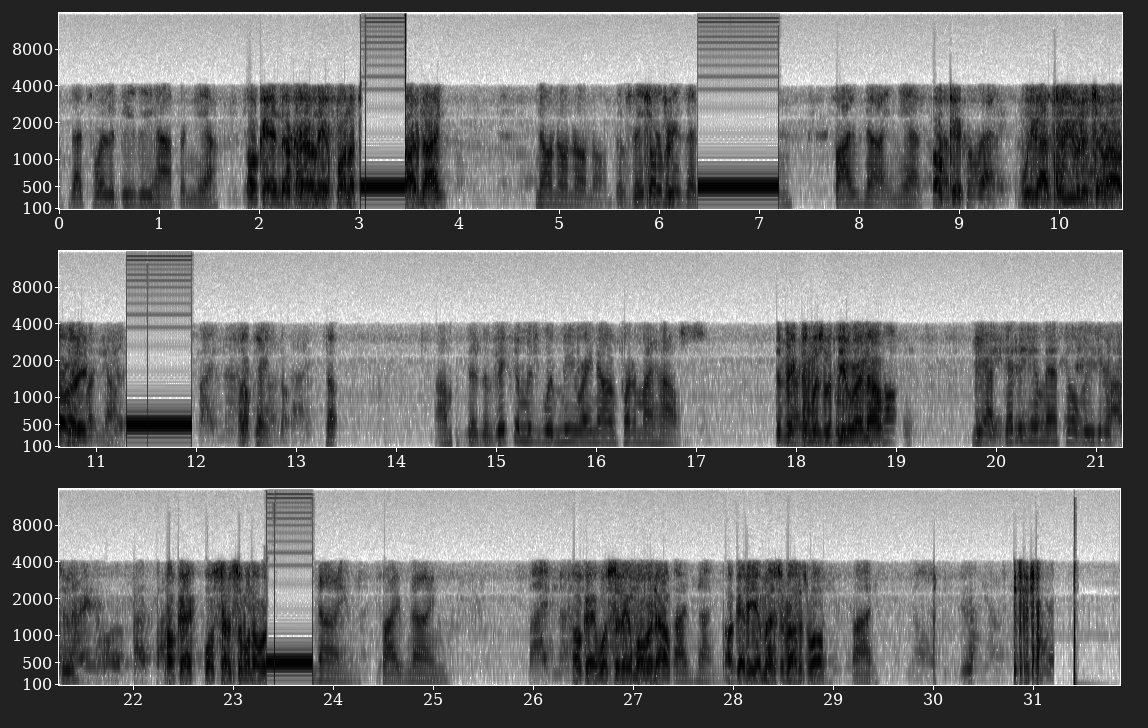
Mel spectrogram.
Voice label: 911 Call redacted; WNY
